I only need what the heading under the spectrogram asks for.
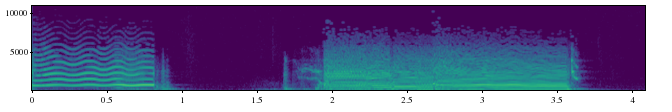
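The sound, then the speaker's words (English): A dry electric guitar plays two short sustained phrases with a brief pause between them, each note ending abruptly with no echo or reverb tail. The tone is bright and slightly overdriven, and no voices are heard. “Let me put the reverb and the delay back on.”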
